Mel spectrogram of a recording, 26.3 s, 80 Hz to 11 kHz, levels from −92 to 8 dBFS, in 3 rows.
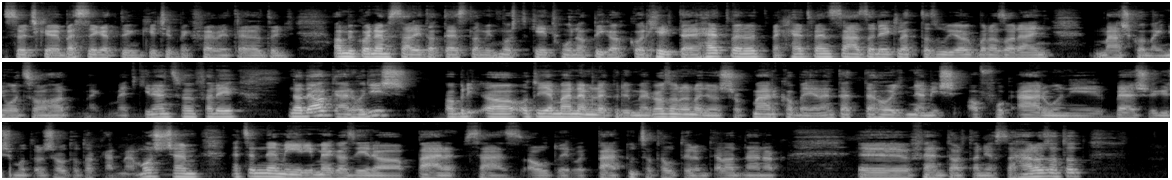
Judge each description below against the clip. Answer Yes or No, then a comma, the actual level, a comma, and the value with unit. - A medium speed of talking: No, fast, 185 wpm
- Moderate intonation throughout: Yes, average, 4.4 semitones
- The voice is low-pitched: Yes, low, 115 Hz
